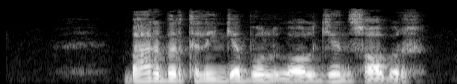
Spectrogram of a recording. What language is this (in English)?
Uzbek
